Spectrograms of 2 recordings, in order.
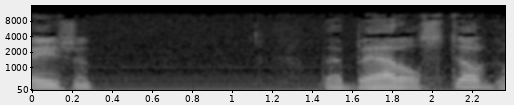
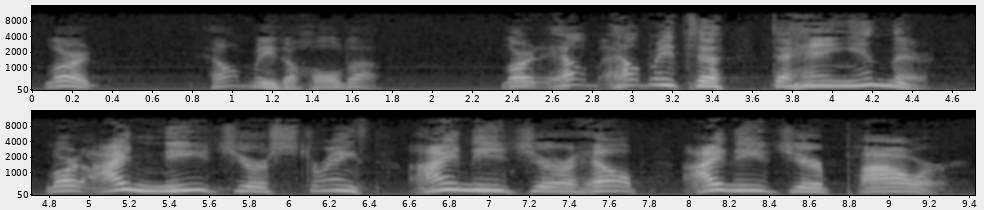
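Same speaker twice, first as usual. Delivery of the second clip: pleading prayer; 4 semitones higher than usual. Acted. Acted prayer for strength.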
